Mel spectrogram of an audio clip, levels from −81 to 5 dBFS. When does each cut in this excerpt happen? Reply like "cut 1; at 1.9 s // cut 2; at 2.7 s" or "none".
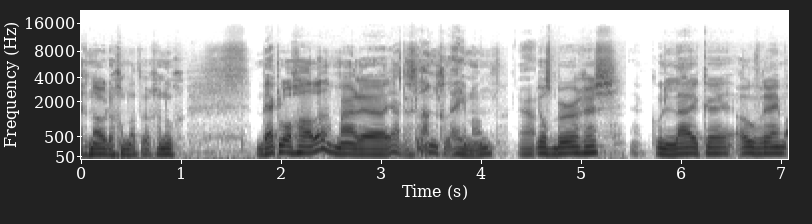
cut 1; at 4.2 s // cut 2; at 5.4 s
